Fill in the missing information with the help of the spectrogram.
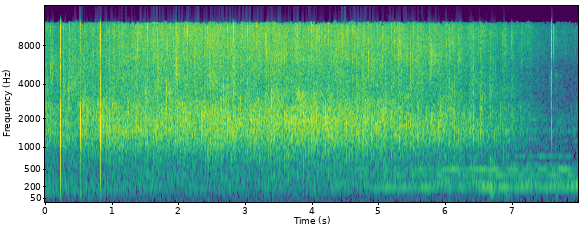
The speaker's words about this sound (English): Shall we all rise? And let's clap for the glory of God, shall we?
